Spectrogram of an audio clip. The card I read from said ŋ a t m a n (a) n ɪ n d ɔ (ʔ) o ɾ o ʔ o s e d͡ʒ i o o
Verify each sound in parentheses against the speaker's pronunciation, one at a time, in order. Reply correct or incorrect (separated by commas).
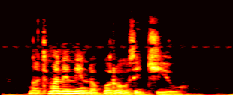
incorrect, incorrect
